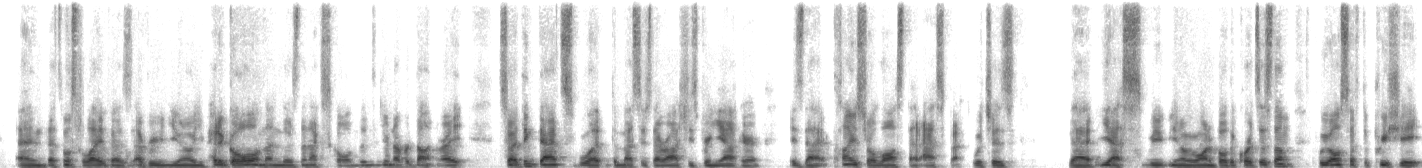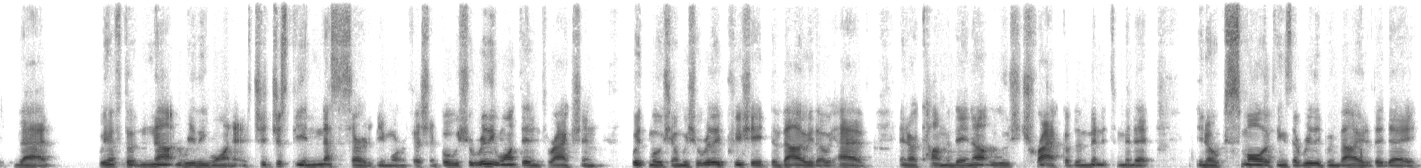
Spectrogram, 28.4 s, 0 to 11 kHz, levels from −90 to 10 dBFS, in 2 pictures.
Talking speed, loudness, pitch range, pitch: 250 wpm, -19 LUFS, 105-120 Hz, 110 Hz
